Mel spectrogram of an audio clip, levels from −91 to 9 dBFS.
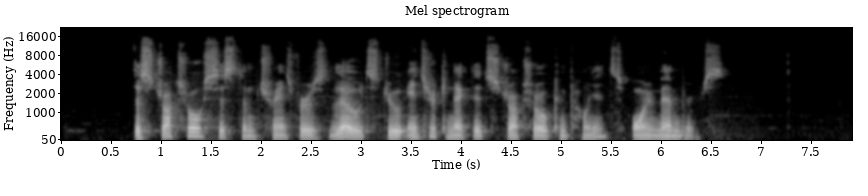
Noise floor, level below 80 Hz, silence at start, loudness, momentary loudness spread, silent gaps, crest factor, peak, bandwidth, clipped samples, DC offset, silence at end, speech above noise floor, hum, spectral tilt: -78 dBFS; -56 dBFS; 0.75 s; -22 LUFS; 11 LU; none; 20 dB; -2 dBFS; 15.5 kHz; under 0.1%; under 0.1%; 1.3 s; 57 dB; none; -5.5 dB/octave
